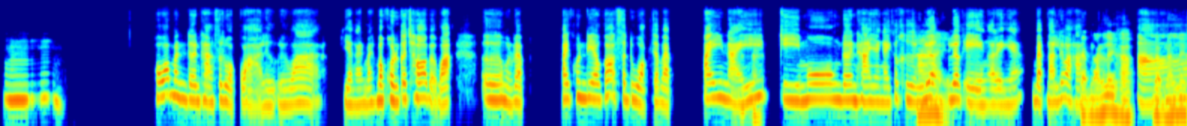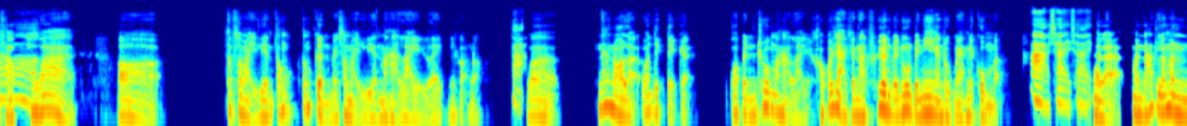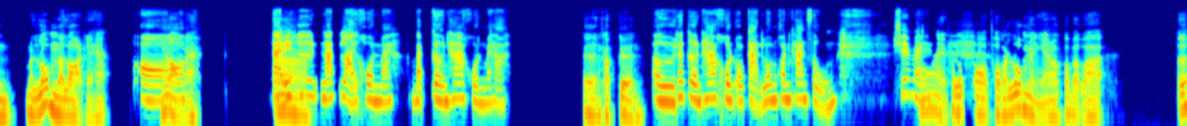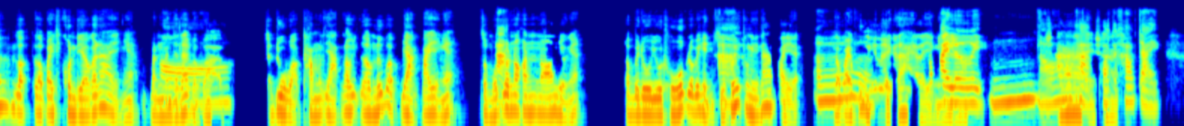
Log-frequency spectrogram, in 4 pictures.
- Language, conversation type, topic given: Thai, unstructured, คุณคิดว่าการเที่ยวเมืองใหญ่กับการเที่ยวธรรมชาติต่างกันอย่างไร?
- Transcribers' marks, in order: other background noise; tapping; chuckle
